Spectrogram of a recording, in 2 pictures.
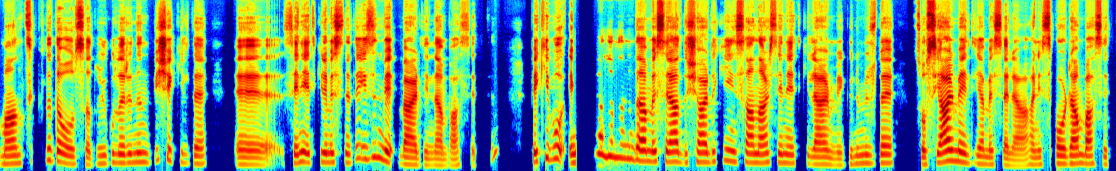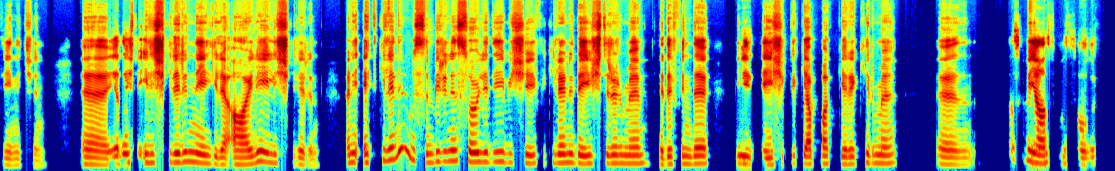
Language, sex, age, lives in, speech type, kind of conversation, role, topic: Turkish, female, 45-49, United States, conversation, podcast, host, Motivasyonun düştüğünde disiplinini nasıl yeniden toplarsın?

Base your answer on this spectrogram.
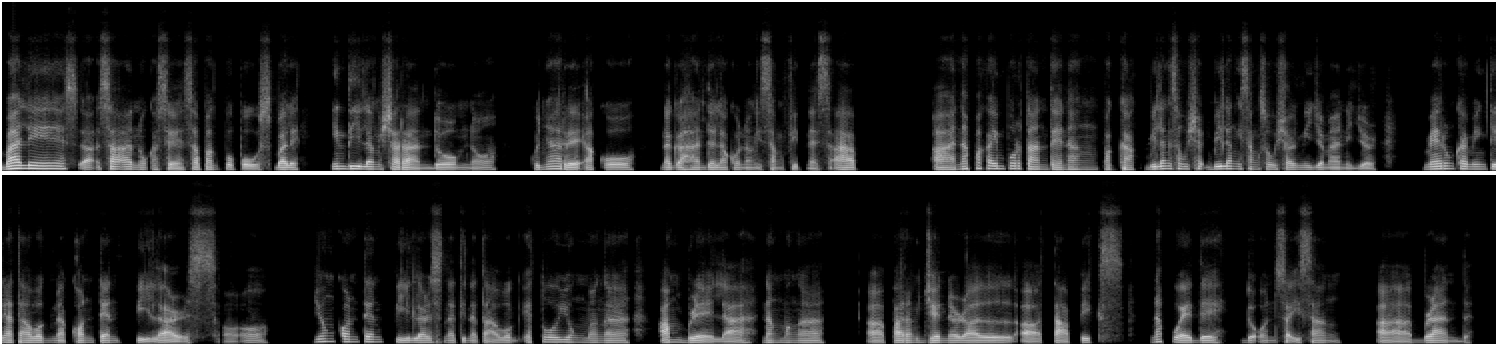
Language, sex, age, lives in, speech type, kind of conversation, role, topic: Filipino, male, 25-29, Philippines, conversation, podcast, guest, Ano ang papel ng midyang panlipunan sa pagpapalaganap ng mga likha mo?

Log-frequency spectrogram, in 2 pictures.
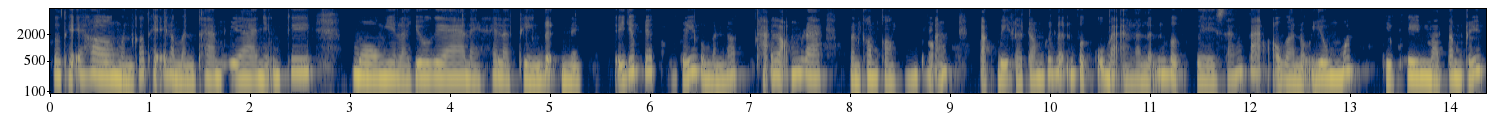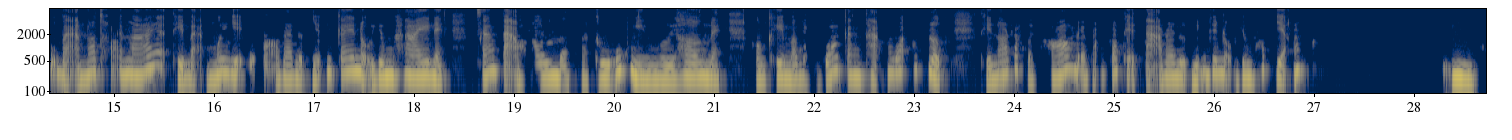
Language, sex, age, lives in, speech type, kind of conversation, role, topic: Vietnamese, female, 35-39, Vietnam, conversation, advice, advisor, Làm sao để bớt nản lòng sau vài lần thất bại khi luyện tập sáng tạo?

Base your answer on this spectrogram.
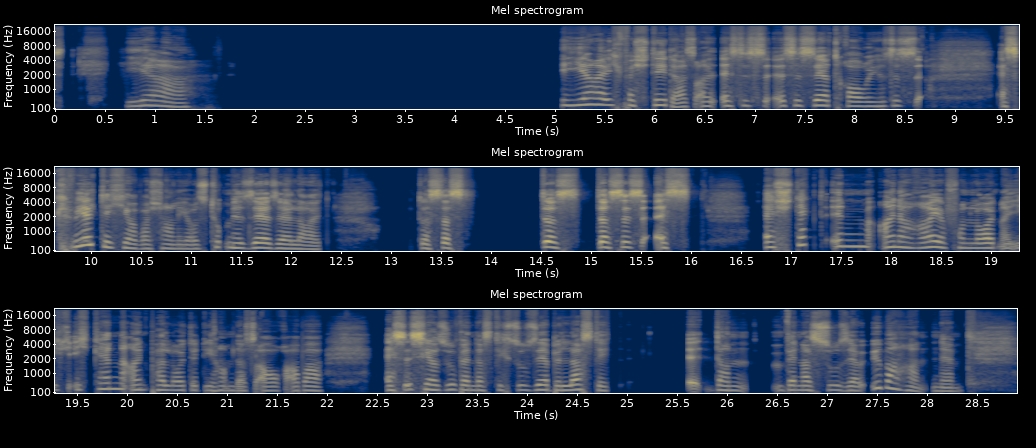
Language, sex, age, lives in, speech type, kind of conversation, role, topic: German, female, 65-69, United States, conversation, advice, advisor, Wie gehe ich mit Eifersucht wegen eines Ex-Partners oder wegen Freundschaften um?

